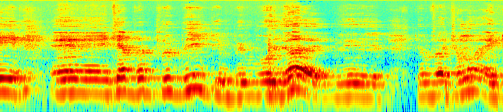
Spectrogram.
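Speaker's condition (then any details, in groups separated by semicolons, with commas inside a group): Cerebral palsy; lifelong, non-progressive; stable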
